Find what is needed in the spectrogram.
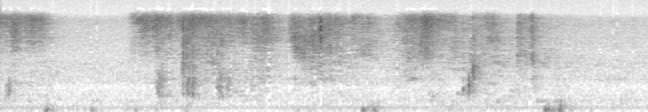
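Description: Paper rustling in several short swishes as a large booklet is handled and its pages opened out, with a couple of soft low bumps.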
